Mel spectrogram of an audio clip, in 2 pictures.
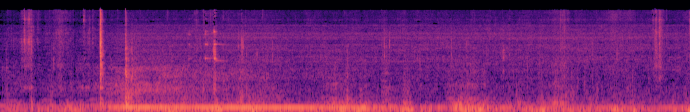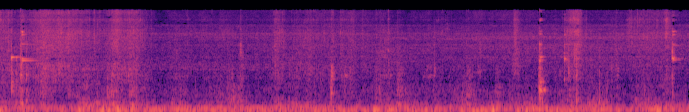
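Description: Stones clink and scrape as a woman scrubs a pan.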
